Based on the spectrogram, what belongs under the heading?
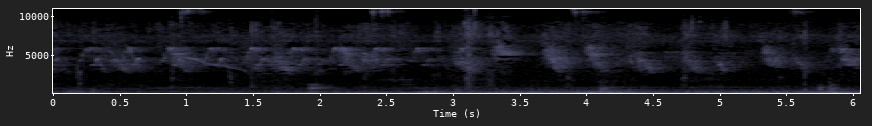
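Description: Birds chirping: a quick, continuous run of short high chirps over a steady low background hum.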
